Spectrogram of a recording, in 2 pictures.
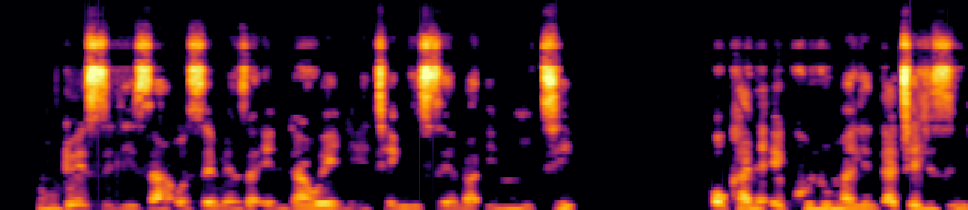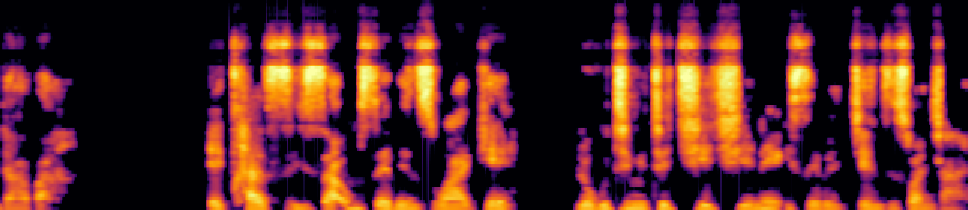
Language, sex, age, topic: North Ndebele, female, 25-35, health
